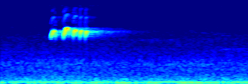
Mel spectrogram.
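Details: In Yucatán, Mexico, a Couch's kingbird gives a quick run of four or five high, sharp chattering notes that trail off into a thin buzz, over a low background rumble.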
